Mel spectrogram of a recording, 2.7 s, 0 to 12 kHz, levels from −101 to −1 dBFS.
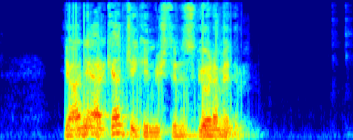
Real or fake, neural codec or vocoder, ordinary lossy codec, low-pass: real; none; AAC, 64 kbps; 10.8 kHz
